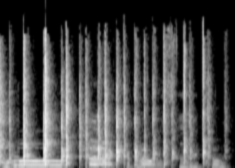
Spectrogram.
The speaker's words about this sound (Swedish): En applåd okay? för det.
